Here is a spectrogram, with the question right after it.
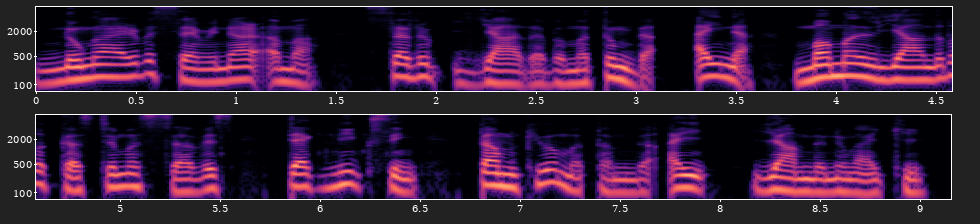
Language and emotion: Manipuri, happy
